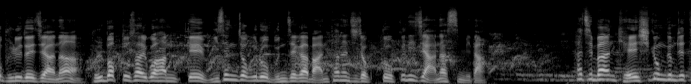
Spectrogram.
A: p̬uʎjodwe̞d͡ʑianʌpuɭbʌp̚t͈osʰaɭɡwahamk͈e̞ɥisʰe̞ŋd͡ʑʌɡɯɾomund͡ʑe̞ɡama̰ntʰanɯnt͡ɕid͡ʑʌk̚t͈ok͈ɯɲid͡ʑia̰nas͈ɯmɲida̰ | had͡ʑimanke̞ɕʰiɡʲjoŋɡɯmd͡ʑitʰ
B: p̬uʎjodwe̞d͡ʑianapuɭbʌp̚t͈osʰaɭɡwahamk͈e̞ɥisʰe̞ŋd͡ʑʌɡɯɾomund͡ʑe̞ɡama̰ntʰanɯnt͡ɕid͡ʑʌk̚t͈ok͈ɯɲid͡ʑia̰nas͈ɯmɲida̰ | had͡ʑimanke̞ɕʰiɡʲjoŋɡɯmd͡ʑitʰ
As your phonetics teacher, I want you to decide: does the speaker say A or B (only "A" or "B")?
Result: B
